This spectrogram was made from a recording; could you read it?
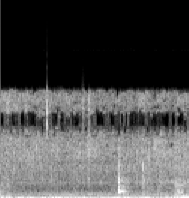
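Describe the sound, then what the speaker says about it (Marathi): Finely chopped onion sizzles in a pan with garlic for kulthi pithla, a close, steady frying hiss with a brief stir clatter midway. "कांदा पैकी परतून घेऊया"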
